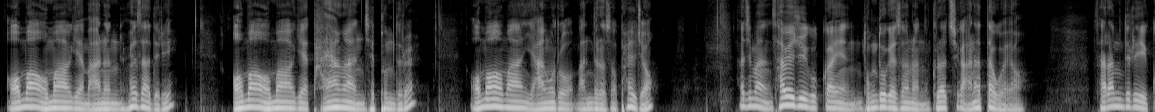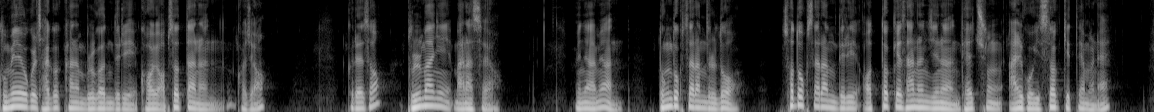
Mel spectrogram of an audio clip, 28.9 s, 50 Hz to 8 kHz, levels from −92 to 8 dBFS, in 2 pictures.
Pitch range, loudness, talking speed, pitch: 105-130 Hz, -20 LUFS, 270 characters per minute, 115 Hz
